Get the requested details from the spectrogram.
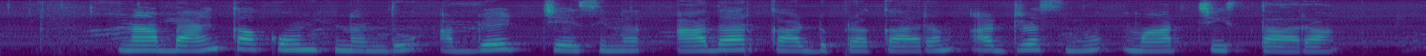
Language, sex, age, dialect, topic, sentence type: Telugu, female, 18-24, Southern, banking, question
